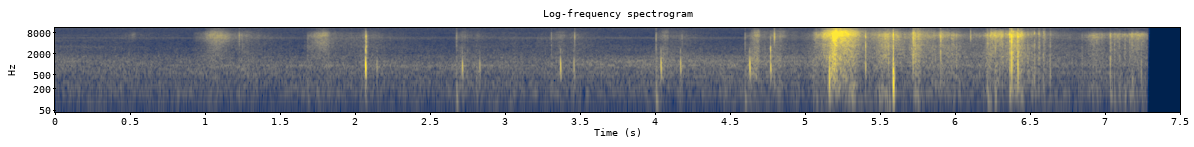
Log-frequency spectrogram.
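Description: A plush toy rubs and rustles against a microphone.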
